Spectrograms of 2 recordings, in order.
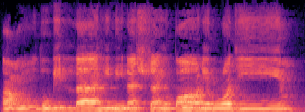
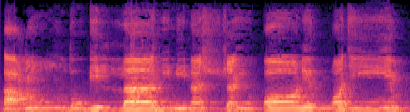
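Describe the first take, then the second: First: It is recited quickly. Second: It is recited slowly and carefully. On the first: "Atau dengan hadar" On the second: "Saya kasih contoh misalnya tahqiq ya"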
